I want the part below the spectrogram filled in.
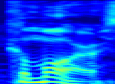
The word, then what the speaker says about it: Kamara: If they're at full strength, right, given the fact that you have Michael Thomas, you have Emmanuel Sanders, Kamara, if I said it right. – Kamara, Alvin Kamara.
